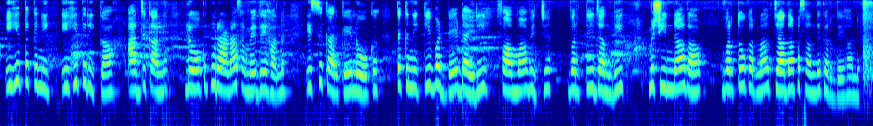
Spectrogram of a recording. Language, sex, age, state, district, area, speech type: Punjabi, female, 18-30, Punjab, Jalandhar, urban, spontaneous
